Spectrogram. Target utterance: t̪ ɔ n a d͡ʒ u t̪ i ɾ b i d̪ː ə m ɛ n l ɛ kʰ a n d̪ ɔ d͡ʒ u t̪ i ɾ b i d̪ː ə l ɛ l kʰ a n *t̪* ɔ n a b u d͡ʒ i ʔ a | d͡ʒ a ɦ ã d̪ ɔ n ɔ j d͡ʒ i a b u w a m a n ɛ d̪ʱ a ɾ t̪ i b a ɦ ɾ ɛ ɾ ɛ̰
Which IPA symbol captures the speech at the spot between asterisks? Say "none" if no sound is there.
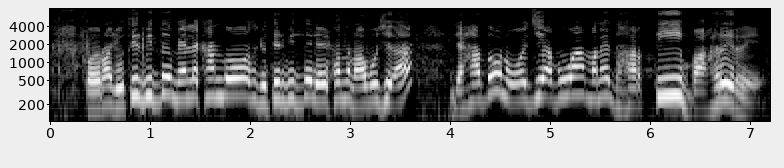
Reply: d̪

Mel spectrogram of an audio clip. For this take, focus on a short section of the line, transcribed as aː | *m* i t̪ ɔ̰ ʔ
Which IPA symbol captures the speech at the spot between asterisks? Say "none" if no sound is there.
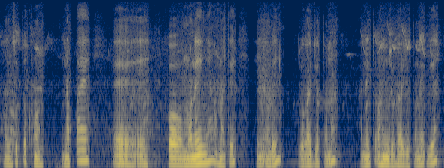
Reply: n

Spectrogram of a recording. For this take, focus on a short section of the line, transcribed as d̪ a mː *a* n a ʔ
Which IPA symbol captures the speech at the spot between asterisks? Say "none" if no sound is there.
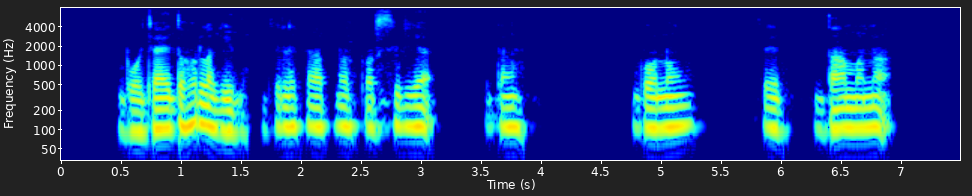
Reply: a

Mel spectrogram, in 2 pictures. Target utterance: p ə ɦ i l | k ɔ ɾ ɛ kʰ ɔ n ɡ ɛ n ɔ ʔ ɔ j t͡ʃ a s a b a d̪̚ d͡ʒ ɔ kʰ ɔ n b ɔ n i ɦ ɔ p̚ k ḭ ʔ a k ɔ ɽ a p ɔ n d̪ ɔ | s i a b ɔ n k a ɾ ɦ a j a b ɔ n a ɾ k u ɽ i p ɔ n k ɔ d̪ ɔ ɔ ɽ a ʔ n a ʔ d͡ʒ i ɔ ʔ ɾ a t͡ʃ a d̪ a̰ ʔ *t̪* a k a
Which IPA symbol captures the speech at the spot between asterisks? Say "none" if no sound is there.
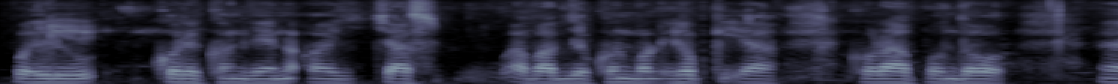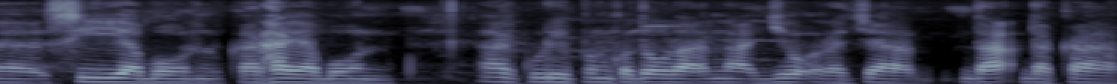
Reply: d̪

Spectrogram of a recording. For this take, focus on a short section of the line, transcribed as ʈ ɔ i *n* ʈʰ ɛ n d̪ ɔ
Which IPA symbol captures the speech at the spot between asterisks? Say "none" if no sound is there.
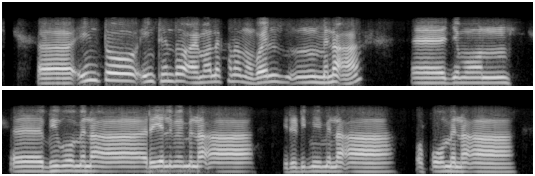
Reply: ɲ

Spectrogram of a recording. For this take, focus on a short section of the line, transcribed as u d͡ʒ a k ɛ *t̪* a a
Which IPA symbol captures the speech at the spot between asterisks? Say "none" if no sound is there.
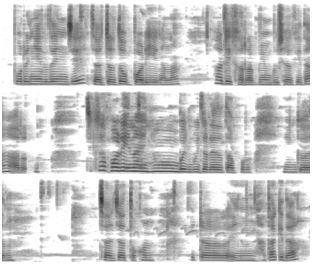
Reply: d̪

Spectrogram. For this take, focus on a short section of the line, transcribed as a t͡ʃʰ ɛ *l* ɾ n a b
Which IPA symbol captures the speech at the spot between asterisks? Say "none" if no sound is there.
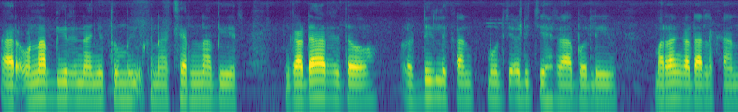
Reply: none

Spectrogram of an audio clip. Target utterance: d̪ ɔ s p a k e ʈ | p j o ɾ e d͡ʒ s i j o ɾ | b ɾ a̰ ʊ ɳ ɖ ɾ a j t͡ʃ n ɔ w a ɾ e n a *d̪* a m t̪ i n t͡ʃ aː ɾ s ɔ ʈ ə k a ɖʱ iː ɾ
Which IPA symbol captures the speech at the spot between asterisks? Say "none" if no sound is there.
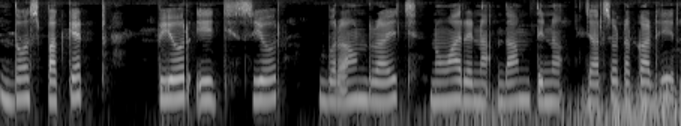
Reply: d̪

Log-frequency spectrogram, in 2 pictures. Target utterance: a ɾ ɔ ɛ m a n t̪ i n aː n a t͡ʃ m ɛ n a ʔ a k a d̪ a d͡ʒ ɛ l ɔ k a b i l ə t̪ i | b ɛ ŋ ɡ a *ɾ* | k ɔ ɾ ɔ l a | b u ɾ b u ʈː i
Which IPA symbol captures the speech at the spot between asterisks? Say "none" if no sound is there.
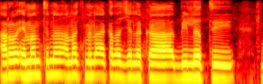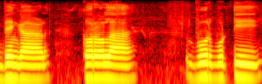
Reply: ɽ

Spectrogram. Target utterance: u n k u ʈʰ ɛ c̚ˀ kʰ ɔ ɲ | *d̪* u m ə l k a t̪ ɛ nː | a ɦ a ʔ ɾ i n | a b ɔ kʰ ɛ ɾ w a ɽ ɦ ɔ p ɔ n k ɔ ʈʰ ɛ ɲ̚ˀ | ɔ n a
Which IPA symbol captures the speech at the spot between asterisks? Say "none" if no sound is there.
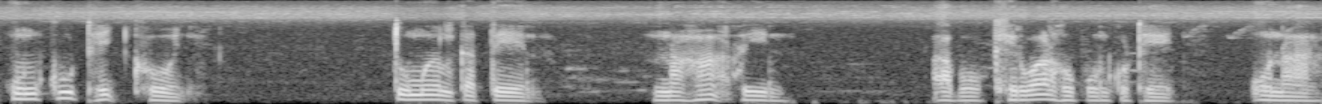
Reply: t̪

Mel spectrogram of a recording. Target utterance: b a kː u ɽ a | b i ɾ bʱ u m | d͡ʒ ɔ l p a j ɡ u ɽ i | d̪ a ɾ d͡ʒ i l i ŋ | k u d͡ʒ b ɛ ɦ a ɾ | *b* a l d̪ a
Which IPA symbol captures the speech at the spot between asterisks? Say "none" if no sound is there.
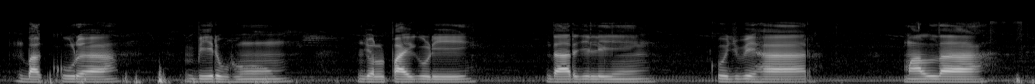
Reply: m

